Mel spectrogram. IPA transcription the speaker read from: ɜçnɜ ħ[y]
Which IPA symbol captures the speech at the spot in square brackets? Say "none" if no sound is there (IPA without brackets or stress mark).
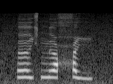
i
